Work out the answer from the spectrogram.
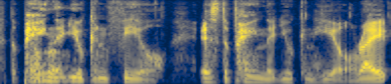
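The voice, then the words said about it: Gravelly imitated older man's voice. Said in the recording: “I can't do his Irish accent anymore... I can't do the accent, but I can do his gravelly voice.”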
